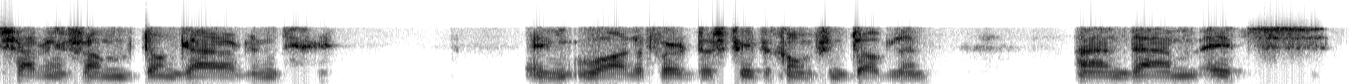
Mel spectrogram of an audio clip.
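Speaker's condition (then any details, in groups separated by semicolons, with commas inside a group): Parkinson's; progressive, over 10 years since diagnosis, no cure; Rock Steady Boxing, weekly 2-hour non-contact class, Portlaoise gym with Merrick, home punch bag, bike, walking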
